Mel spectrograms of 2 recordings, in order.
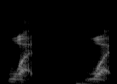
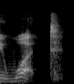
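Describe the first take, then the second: First: WHAT cut short on an unreleased T; stop on the T. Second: WHAT with a crisp, fully released final T. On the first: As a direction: North American "What", t held with no release. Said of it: "we generally stop on the T". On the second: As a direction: let the t at the end of "what" pop, British style. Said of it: "that's more British English". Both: Shown as a demonstration.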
